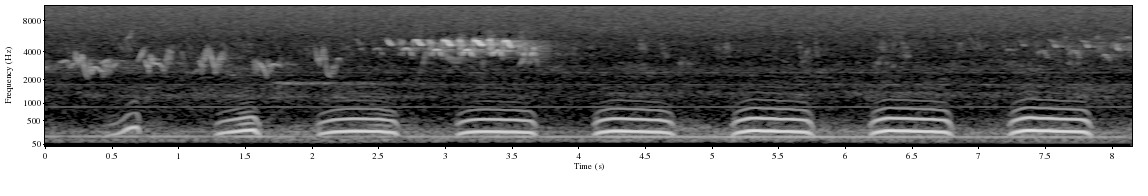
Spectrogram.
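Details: A female great grey owl at her nest calls at 6:19 am on 28 May 2017, a steady run of eight soft, low, even hoots about one per second, with faint small birds twittering over a low electrical hum.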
